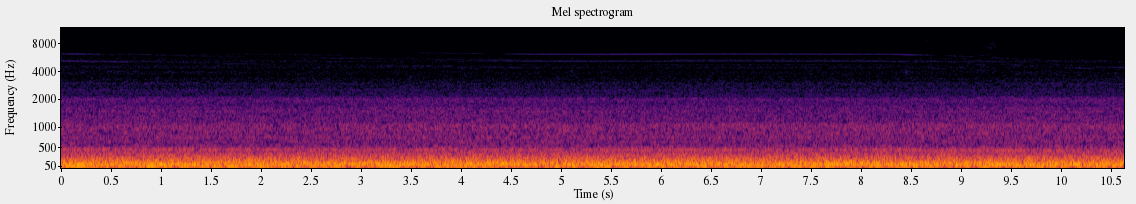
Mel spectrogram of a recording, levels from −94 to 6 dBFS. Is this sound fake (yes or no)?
no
